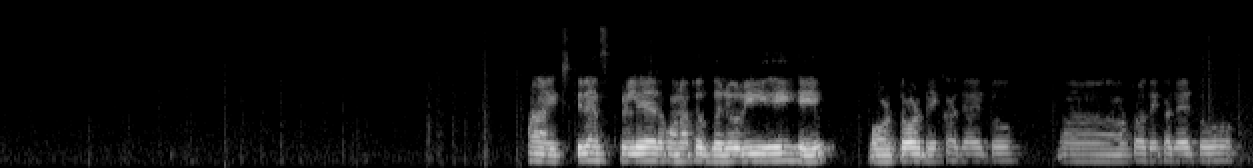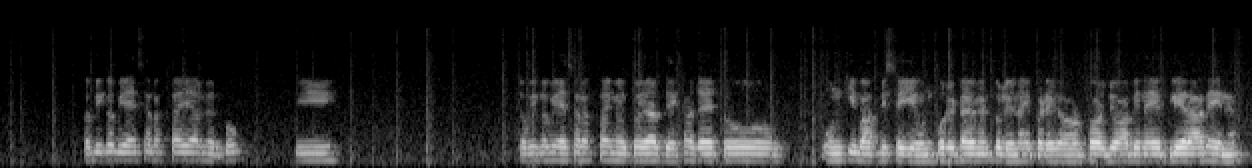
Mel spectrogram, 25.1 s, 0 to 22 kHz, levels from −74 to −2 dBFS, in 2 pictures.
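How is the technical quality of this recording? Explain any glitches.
There is one clear glitch: an automatic gain rise from 9.9 to 16.0 s. Just before it, around 9 seconds, the talker moves away and the level at the microphone drops by about 14 dB. The automatic gain control responds by slowly raising its gain by about 10 dB over six seconds, so the voice and the room noise behind it swell up together.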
